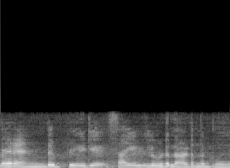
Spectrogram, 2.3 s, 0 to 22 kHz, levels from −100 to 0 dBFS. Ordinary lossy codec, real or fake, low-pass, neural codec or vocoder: none; fake; 7.2 kHz; codec, 44.1 kHz, 2.6 kbps, DAC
